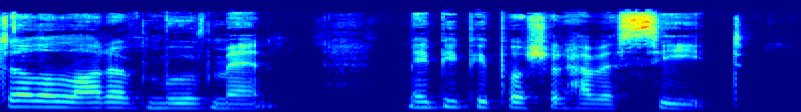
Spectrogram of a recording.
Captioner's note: speaking in French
